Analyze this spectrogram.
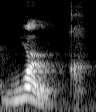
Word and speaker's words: work: Ah, não vamos falar work com i no fim. É work, work, work.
